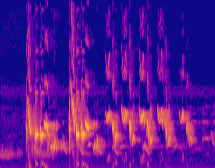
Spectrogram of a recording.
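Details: Brown rock chat (Oenanthe fusca) sings a short, sweet warbled phrase: two rich, slurred opening notes, then a run of about six quicker, descending chirps; no other sounds.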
